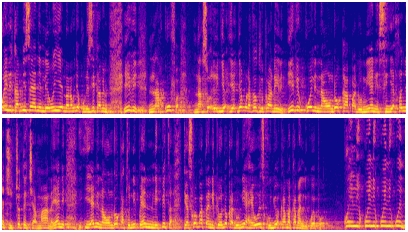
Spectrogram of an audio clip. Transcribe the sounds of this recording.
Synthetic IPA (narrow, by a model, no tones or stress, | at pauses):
kwɛlikaɓisajanilɛɔhijɛndɔanakuʄakuliz̬ikamimihivinakufa | nasɔaaʄambɔlataat̬ulikawanihilihivikwɛlinaɔndɔkahapaɗunianisiʄafaɲat͡ʃɔt͡ʃɔtɛt͡ʃamaːnajanijaninaɔndɔkatunipɔjaninilipitakiasi̥kuwamɓatanikiɔndɔkaɗuniahaiwɛzikuʄuakamakamanilikuwɛpɔ̰ | kwɛlikwɛlikwɛlikwɛli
